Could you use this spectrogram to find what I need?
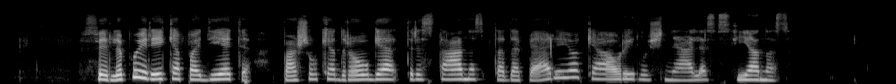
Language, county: Lithuanian, Šiauliai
